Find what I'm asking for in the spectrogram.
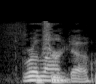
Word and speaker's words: Rolando: But if you were looking for more professional, you know, I'm sure someone like, is it Roland? Roland Gomez, did I get his name right? – Rolando. Yes, he uses it all the time.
